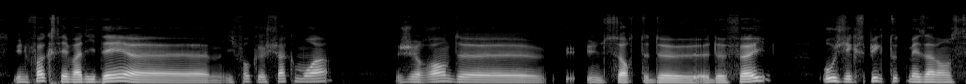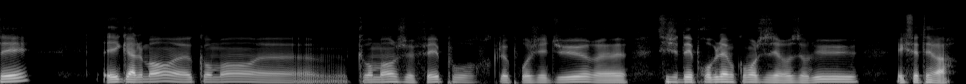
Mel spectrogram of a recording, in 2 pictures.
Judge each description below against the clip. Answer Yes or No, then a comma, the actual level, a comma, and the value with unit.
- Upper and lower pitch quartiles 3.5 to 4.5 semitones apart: No, average, 3.1 semitones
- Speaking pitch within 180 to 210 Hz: No, low, 110 Hz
